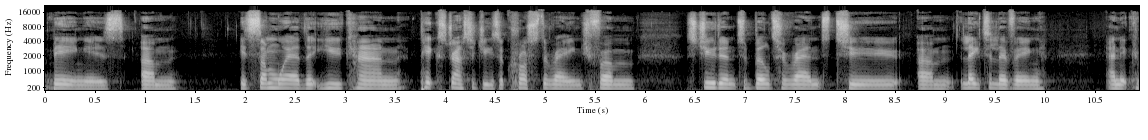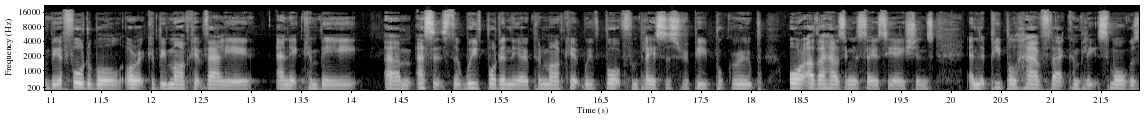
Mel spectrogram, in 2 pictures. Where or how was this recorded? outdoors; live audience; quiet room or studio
live audience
